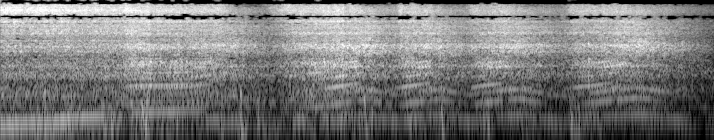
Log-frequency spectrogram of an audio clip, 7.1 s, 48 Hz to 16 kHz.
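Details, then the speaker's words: Ford Fairlane V8 after distributor replacement with new plugs and wire harness, vacuum advance disconnected before timing set: clean note climbing and falling smoothly through blips, no misfire or stumble; normal revving. "Sokkal jobb, mint amilyen volt régen. Nagyon szépen jár."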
